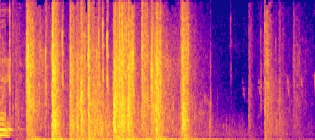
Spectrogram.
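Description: Musket volley fire in a Napoleonic battle, with a dense ragged cluster of loud overlapping gunshots crackling over about two seconds, then thinning to a few scattered late shots.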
